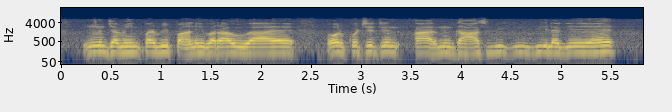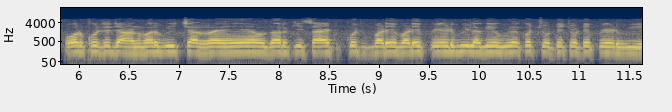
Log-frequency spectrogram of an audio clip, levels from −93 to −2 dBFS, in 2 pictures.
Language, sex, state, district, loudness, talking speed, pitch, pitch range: Hindi, male, Maharashtra, Sindhudurg, -17 LUFS, 200 wpm, 145 Hz, 135-145 Hz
